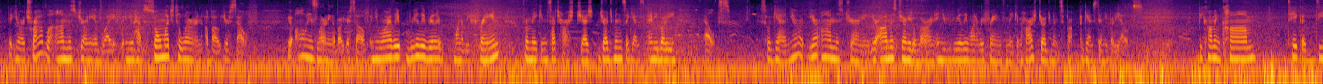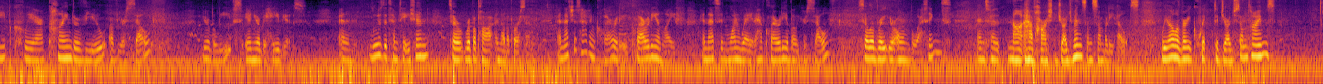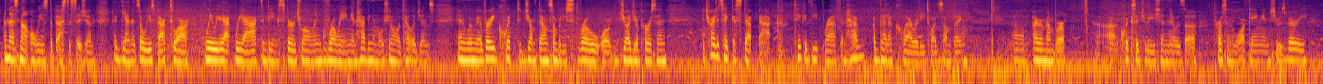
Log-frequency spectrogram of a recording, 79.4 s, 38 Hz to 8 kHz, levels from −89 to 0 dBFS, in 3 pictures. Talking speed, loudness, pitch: 150 wpm, -19 LUFS, 150 Hz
